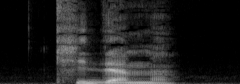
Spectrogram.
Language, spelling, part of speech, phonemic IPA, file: French, quidam, noun, /ki.dam/, LL-Q150 (fra)-quidam.wav
- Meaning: 1. placeholder for persons whose name are unknown or not mentioned, in a conversation or in writing 2. individual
